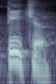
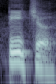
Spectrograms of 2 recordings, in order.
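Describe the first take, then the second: The two takes are said the same way.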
